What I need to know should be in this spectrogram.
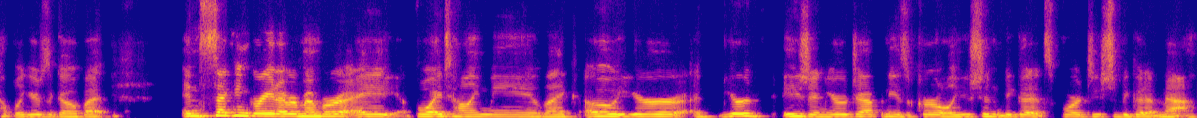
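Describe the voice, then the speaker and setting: A woman with an American accent speaks at medium pitch and moderate pace, with ordinary pitch variation, in a normal speaking voice. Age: 40s. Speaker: athletic director. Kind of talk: webinar panel discussion.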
